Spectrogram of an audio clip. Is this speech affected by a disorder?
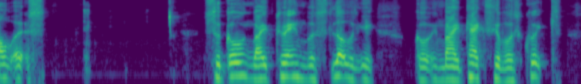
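Yes: cerebral palsy.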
